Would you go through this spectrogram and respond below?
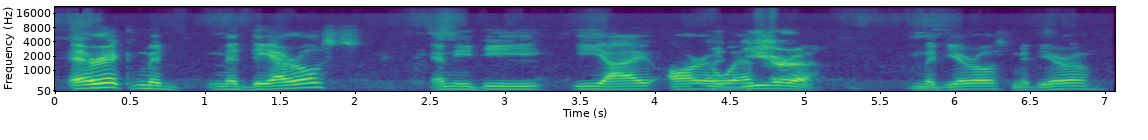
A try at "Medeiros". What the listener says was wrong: Madero. The S is silent. It's Madero.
